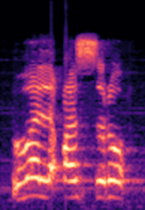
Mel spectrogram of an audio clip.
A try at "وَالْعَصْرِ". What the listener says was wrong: والے نہیں،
